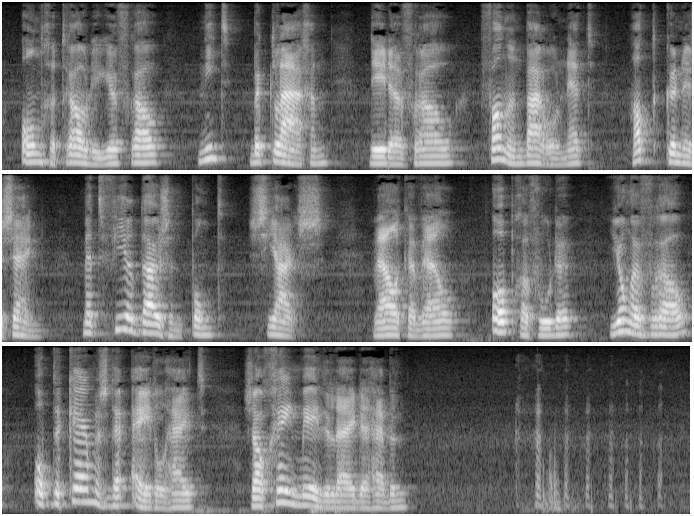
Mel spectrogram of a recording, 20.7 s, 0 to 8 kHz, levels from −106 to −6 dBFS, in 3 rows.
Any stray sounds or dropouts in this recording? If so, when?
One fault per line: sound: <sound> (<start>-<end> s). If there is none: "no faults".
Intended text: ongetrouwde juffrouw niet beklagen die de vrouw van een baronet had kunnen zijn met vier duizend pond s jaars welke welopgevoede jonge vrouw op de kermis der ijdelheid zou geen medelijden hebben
sound: laugh (18.9-20.5 s)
